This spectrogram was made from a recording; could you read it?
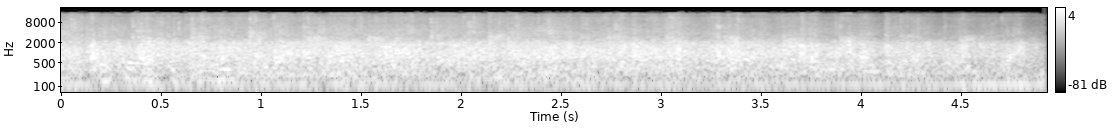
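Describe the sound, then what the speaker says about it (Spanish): Audience applause welcoming a speaker to the table at a training conference, dense steady clapping from a large crowd that holds for the whole stretch and eases slightly at the end. "Invito al doctor Günter Rosch a subir a nuestra mesa con un caluroso aplauso."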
